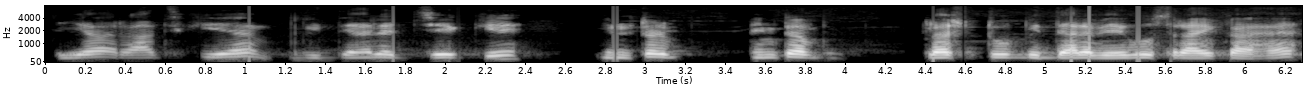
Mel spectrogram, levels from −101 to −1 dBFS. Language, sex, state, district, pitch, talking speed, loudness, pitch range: Hindi, male, Bihar, Begusarai, 135 Hz, 115 wpm, -21 LUFS, 130-155 Hz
